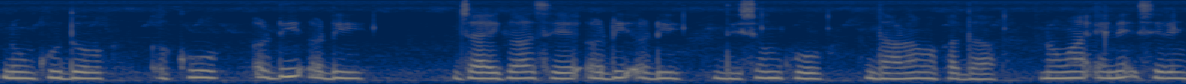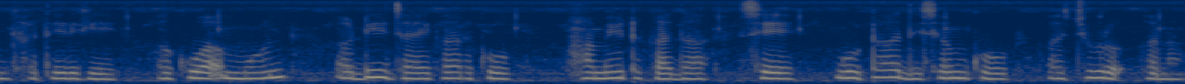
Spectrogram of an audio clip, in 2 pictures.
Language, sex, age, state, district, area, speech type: Santali, female, 30-45, West Bengal, Birbhum, rural, spontaneous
